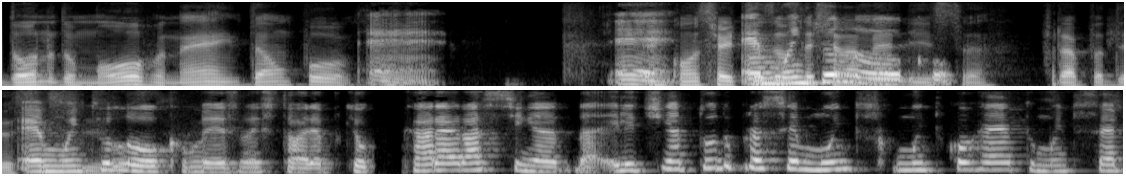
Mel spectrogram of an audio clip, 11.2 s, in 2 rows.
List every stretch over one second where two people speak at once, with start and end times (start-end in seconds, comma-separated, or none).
3.1-4.8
